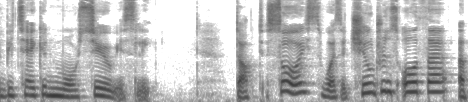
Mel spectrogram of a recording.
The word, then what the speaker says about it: Seuss: Seuss but dr. Seuss that's right choice like in voice dr. Seuss your turn to pronounce fun fact number two another surprising fact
